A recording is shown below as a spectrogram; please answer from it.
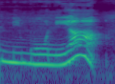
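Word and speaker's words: pneumonia: रहा है वैसे ही पी के बाद अगर एन हो तो भी पी साइलेंट हो जाता है हमें पी की ध्वनि नहीं सुनाई देती है हमें एन की सुनाई देती जैसे निमोनिया तीसरा एग्जांपल है अगर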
